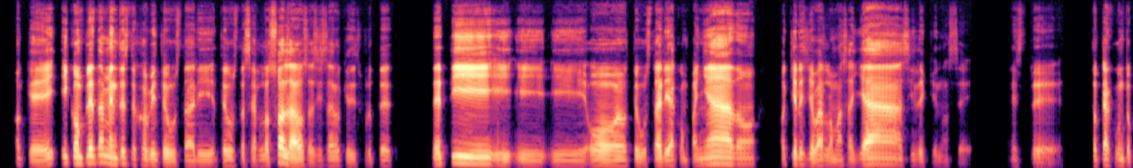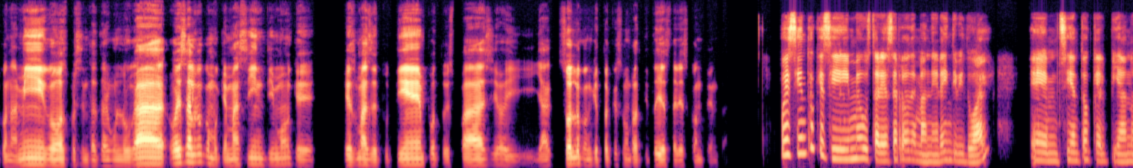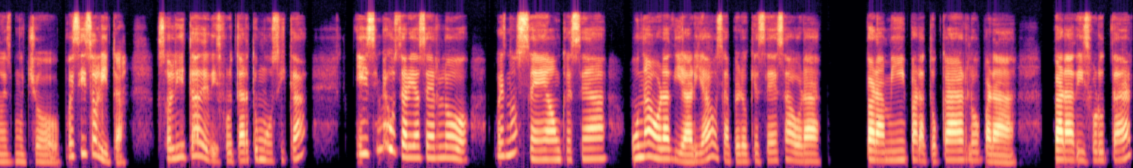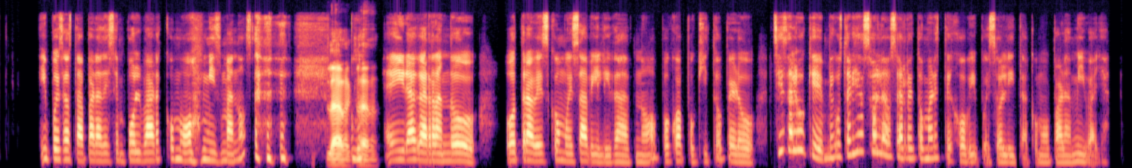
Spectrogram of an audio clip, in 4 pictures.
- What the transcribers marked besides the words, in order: chuckle
- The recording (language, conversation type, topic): Spanish, advice, ¿Cómo puedo encontrar tiempo para mis hobbies y para el ocio?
